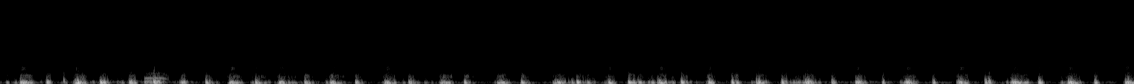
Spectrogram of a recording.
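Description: Steady low double thumps of a heartbeat at roughly 58 beats a minute, clear and strong, with no added sounds.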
